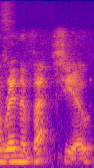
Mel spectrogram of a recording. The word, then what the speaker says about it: Renovatio: Now, Renovatio is a particular pronunciation assuming a certain Italian or Latinate origin. Mm-hmm. But it needn't be pronounced that way. Okay, so how will it be? I don't know, I'm just saying, but there's no, not Cio, but Tio, for instance.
